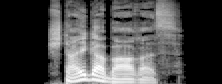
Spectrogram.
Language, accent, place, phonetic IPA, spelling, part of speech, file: German, Germany, Berlin, [ˈʃtaɪ̯ɡɐˌbaːʁəs], steigerbares, adjective, De-steigerbares.ogg
- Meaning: strong/mixed nominative/accusative neuter singular of steigerbar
